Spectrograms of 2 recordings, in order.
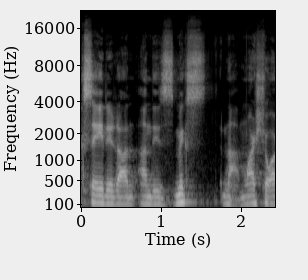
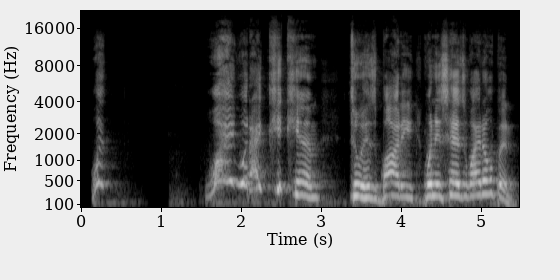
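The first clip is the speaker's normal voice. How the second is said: high, louder incredulous rant; indignant disbelief; 12 semitones higher, 5 dB louder than usual. Retold or imitated. Telling himself the move is stupid, high indignant rant. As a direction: scoff at the silly technique.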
